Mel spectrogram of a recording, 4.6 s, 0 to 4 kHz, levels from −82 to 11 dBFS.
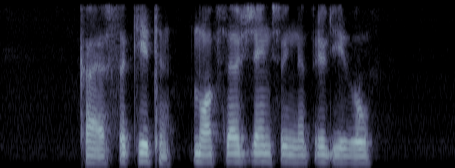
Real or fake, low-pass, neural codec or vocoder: fake; 3.6 kHz; codec, 16 kHz, 2 kbps, FunCodec, trained on LibriTTS, 25 frames a second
